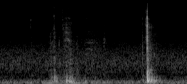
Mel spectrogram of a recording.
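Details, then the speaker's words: 2005–2009 Cadillac STS front door with new handle micro switches, keyless entry: a soft double click as the handle is pulled, then one sharp, clean latch snap; the door releases quickly, a normal latch release. "you can see it opened with very little hesitation see how fast it can go pretty quick it works very well"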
